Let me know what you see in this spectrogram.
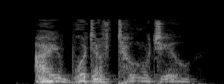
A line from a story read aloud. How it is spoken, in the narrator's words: he whispered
